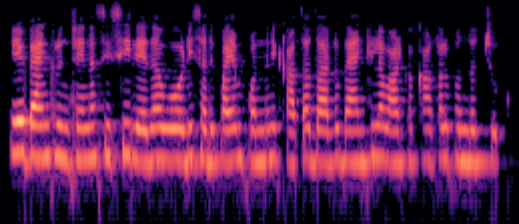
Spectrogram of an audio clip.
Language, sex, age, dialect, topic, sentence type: Telugu, female, 56-60, Southern, banking, statement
